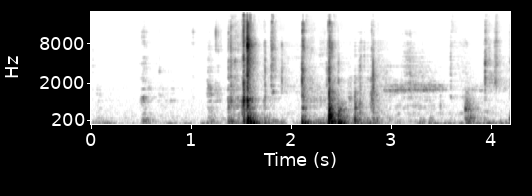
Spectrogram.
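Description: Scissors snipping through a coloring book page at a desk, a few quiet sharp cuts and paper rustles in a hushed room.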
